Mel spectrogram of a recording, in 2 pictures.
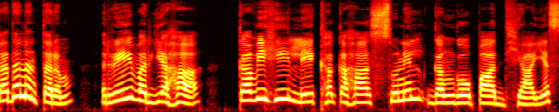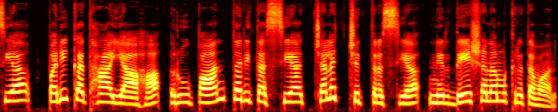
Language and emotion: Sanskrit, neutral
